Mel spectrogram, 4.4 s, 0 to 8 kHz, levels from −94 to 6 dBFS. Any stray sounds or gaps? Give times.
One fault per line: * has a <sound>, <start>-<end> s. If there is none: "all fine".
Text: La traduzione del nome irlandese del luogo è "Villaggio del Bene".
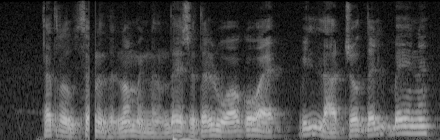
* has a dropout, 0.9-1.0 s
